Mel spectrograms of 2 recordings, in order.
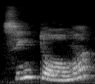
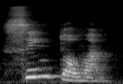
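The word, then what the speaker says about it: síntoma: ainda espanhol é e a pronúncia vai ficar diferente por causa da localização da sílaba tônica então em português sintoma em espanhol sintoma sintoma sintoma o outro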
